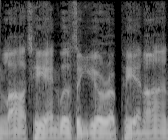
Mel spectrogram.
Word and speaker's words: La Tène: the Latin culture / LT n / French pronunciation Lahti and was a European Iron Age culture named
